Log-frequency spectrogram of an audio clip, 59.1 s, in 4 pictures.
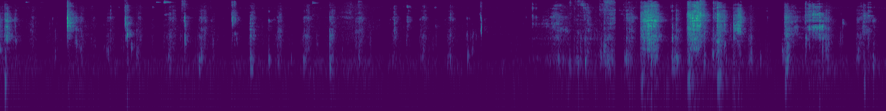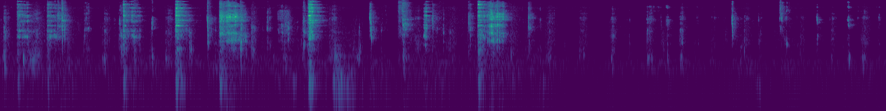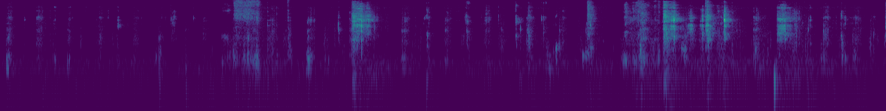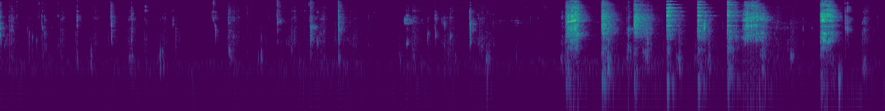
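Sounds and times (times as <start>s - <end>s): crunchy chewing: 20.9s - 59.0s.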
